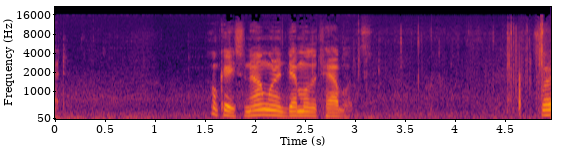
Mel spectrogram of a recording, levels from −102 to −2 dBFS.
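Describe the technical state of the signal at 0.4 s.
At 0.4 s the signal is intact, with no audible fault at that moment.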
